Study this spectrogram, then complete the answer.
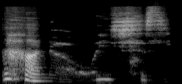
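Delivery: a tired sigh breathed into a whisper. Real, not acted. Sighing at sick child news.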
